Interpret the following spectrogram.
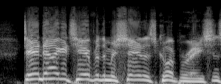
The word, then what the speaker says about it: Michalis: Call Michalis today. The Michalis Corporation is spelled like Michael is.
